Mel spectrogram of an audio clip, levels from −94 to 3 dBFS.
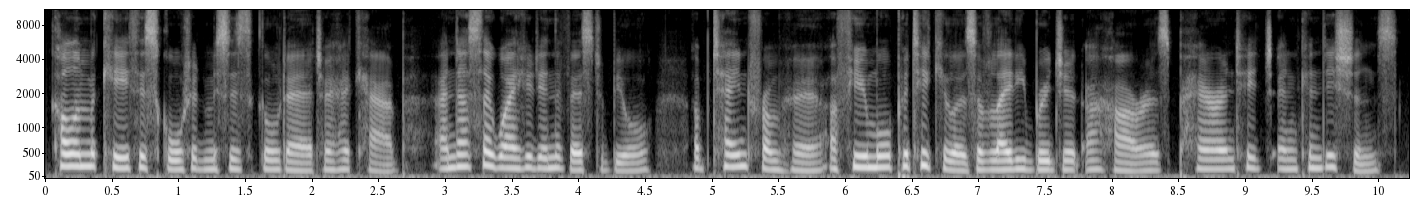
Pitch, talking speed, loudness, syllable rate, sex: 185 Hz, 170 wpm, -18 LUFS, 5.6 syllables/s, female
